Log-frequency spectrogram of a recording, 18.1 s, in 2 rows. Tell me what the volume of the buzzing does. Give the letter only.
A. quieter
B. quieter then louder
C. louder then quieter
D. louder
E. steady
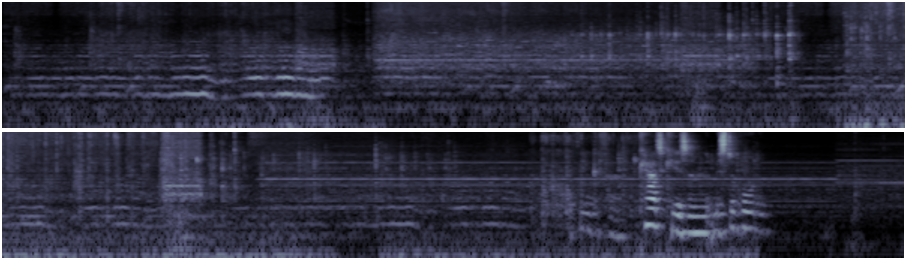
A.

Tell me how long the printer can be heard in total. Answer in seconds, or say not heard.
18 s.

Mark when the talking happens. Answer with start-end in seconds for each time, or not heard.
14.7-16.6.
